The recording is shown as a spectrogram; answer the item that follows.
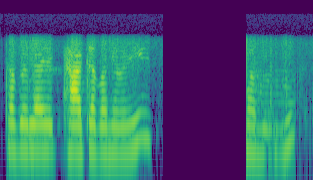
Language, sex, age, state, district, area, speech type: Nepali, female, 18-30, West Bengal, Kalimpong, rural, conversation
